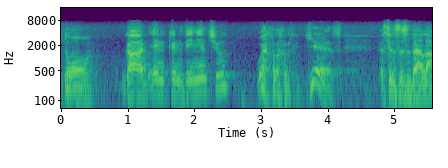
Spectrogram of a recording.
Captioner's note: chuckles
